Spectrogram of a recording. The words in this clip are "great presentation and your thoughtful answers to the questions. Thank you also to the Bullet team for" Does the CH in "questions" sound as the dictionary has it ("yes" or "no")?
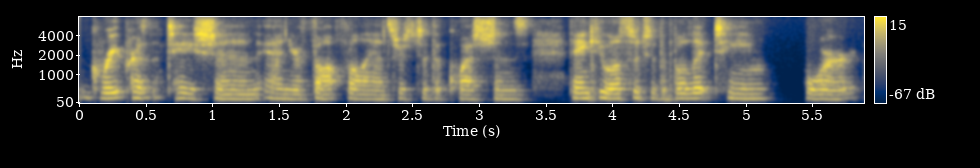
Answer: yes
